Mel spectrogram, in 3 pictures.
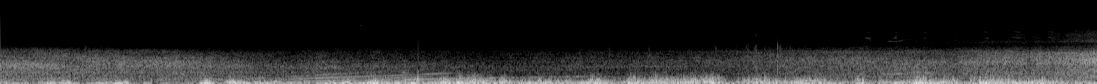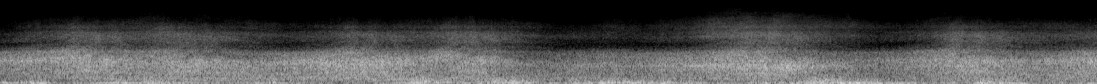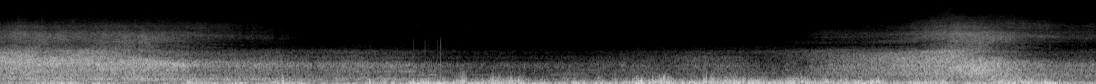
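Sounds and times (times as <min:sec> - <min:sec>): wind on microphone: 0:00.0 - 0:32.9.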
